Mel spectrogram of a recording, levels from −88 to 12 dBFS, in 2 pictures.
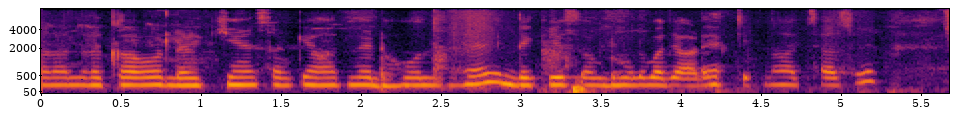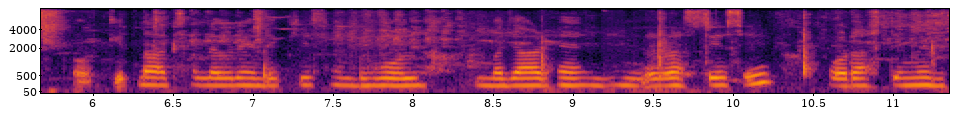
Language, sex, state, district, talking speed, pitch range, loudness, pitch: Maithili, female, Bihar, Purnia, 175 wpm, 210-225 Hz, -17 LUFS, 220 Hz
